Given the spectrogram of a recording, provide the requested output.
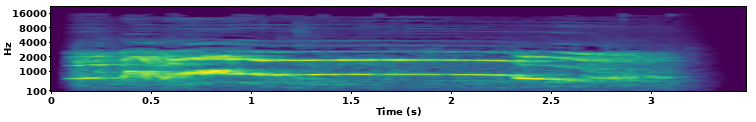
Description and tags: Fair poultry Barn chick rost various-007
Fair Poultry Barn Various chickens and rooters crowing and making noise.
Chickens, Roosters, Crow, Field-Recording, Morning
